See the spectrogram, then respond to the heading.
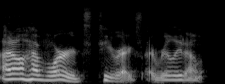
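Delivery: high, tearful, on the verge of crying. Thanking a donor for a gift, holding back tears. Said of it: "Don't make me cry again".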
